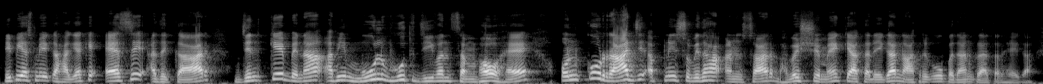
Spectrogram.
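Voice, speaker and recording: A man's voice: fairly high pitch, animated, moderate pace, hardly any pauses. A man teaching an exam-prep lecture in Hindi, posing questions and answering them himself, often checking in with "ठीक है". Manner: emphatic, with sudden bursts of loudness on key terms.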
